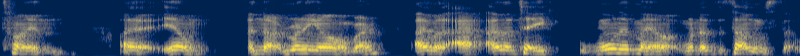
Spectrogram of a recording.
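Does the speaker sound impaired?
Yes: cerebral palsy; very slightly delayed speech, takes longer to form thoughts into words.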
